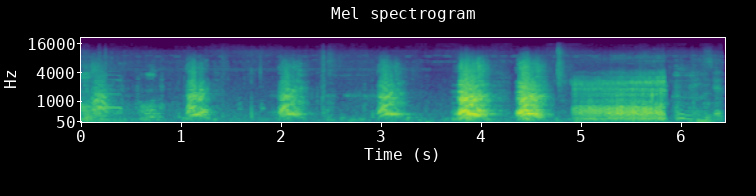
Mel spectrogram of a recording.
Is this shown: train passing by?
no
